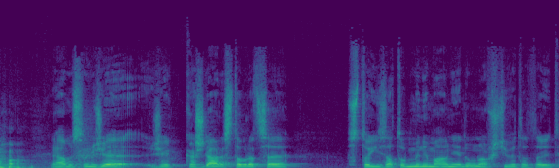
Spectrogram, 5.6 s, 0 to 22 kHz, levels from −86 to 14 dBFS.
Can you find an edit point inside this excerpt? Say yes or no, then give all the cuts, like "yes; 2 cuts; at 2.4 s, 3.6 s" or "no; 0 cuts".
no; 0 cuts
